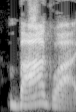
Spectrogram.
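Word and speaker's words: bagua: showed that card up well how do you pronounce it again ba kua ba gua yeah so ba gua actually the word ba means eight and Gua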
